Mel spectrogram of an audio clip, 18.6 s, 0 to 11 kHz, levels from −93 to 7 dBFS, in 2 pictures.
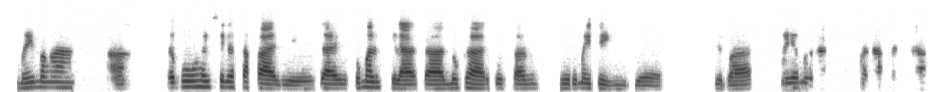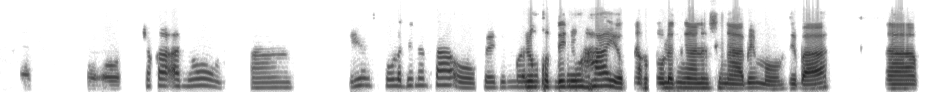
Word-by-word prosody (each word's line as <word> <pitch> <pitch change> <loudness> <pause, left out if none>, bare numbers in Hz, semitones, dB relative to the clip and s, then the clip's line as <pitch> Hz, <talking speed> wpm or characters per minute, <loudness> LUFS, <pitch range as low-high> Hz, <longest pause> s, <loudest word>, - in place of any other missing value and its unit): May 170 +2 -6
mga, 185 0 -5 0.5
ah, 475 - -6 0.4
nabuhay 205 +3 -3
sila 195 -2 -4
sa 190 - -4
kalye 140 -4 -2
dahil 155 -1 -2
umalis 190 0 -3
sila 145 -1 +1
sa 145 -1 +1
lugar 155 -1 -2
kung 160 - -10
saan 150 0 -5 0.2
siguro 155 0 -9
may 165 - -5
danger. 130 -2 -11 0.5
'Di 150 - -11
ba 140 0 -4 0.3
kaya 170 +1 -6
maraming 410 - -12 0.2
palakad-lakad. - - -10 1.3
Oo, - - -6 0.3
'tsaka 235 +1 -4 0.2
ano, 230 -3 -7 0.3
ah, 180 +1 -10 0.6
yes 245 +5 -7
tulad 230 -2 -4
din 240 - -7
ng 250 - -10
tao 195 -11 0
pwedeng 185 0 -6
malungkot 200 +1 +4
din 205 +1 +7
yung 210 -1 +6
hayop 220 -6 +7
na 170 - +1
katulad 170 0 +4
nga 170 -1 +5
ng 165 - +3
sinabi 165 0 +4
mo 140 -5 +1
'di 155 - 0
ba, 150 +5 +7 0.6
na 150 0 +7
175 Hz, 145 wpm, -18 LUFS, 150-205 Hz, 1.3 s, din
